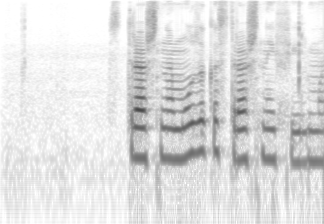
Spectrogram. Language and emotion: Russian, neutral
